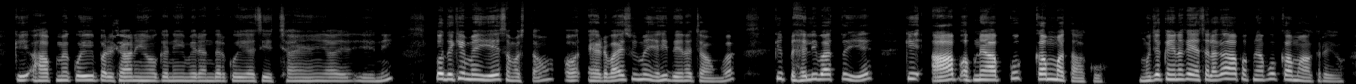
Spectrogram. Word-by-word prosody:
कि 195 0 +1
आप 175 -1 -1
में 195 0 -1
कोई 195 +1 +3
परेशानी 180 -1 -1
हो 175 0 -3
कि 175 +1 -4
नहीं 170 0 -5
मेरे 170 0 -4
अंदर 165 0 -4
कोई 170 0 -4
ऐसी 165 +1 -3
इच्छाएँ 165 +1 -7
हैं 165 +1 -6
या 165 0 -6
य 160 0 -7
ये 155 -3 -9
नहीं। 185 - -6 0.4
तो 255 - +8
देखिए 250 +3 +2
मैं 230 -2 +3
ये 210 +1 +4
समझता 175 -6 -6
हूँ 210 +7 -8
और 180 0 -3
एडवाइस 175 +5 0
भी - - -2
मैं 230 0 0
यही 200 +2 -1
देना 180 -1 -1
चाहूँगा 160 +3 -6 0.4
कि 275 - -2
पहली 200 +1 -1
बात 235 0 +3
तो 245 - -2
ये 195 -1 0
है 255 - -8 0.3
कि 260 -2 -1
आप 200 +6 +7
अपने 210 +1 +2
आप 210 0 +7
को 285 +1 -5
कम 240 -2 +6
मत 195 -6 +1
आको। 145 -1 -8 0.3
मुझे 185 +7 +2
कहीं 230 0 +2
ना 230 - +2
कहीं 240 - +4
ऐसा 215 +1 0
लगा 225 +6 +3
आप 245 - +2
अपने 220 -1 -4
आप 210 - -3
को 250 - -2
कम 210 -3 +1
आक 160 -1 -3
रहे 150 -3 -9
हो, 140 - -14
190 Hz, 260 wpm, -23 LUFS, 170-225 Hz, 0.4 s, तो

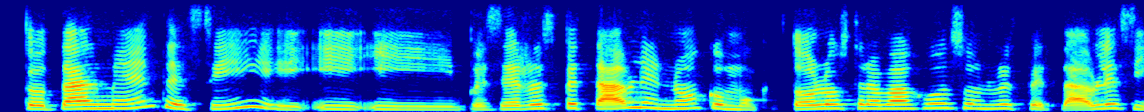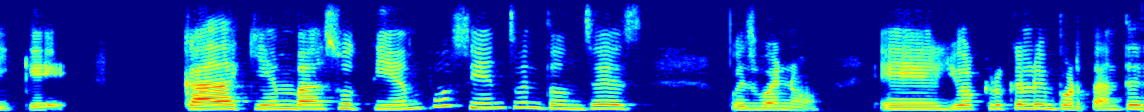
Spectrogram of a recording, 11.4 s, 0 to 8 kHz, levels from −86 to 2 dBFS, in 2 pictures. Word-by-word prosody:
Totalmente, 285 - +3
sí 260 0 -8 0.2
y 250 - -6
y 220 -3 -6
y - - -18
pues, 215 - -8
es 240 +1 +1
respetable, 305 +4 +4
¿no? 280 +3 -2
Como 280 -7 -3 0.2
todos 255 +1 +2
los 285 0 0
trabajos 285 +2 +1
son 300 -3 -5
respetables 285 +1 0
y 250 - -9
que - - -3 0.6
cada 255 +2 +9
quien 265 0 -3
va 265 0 +5
su 305 +3 -3
tiempo, 270 +6 -4
siento 345 -5 -4
entonces 285 -4 -4 0.4
pues, 225 -1 -6
bueno, 220 -3 -3 0.3
eh, 235 -1 0
yo 255 +2 0
creo 270 0 -6
que 290 - +1
lo 295 - +1
importante 265 -1 -1
275 Hz, 170 wpm, -23 LUFS, 250-295 Hz, 0.6 s, cada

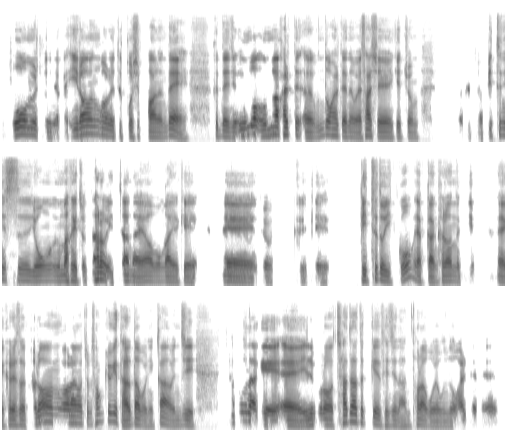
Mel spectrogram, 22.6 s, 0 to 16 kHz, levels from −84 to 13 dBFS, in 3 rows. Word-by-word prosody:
도움을 145 -1 +4
주는 100 -2 -9
약간 90 - -9
이런 155 +5 +3
거를 130 -5 -1
듣고 - - -6
싶어 105 - 0
하는데 100 -4 +2 0.4
근데 115 - +1
이제 105 - -4
음어 135 +1 +2
음악 150 +4 +6
할 150 - +6
때 - - -2
어 100 -1 +2
운동할 130 +6 -2
때는 105 -2 -2
왜 95 -1 0
사실 120 -4 +1
이렇게 95 -2 -4
좀 90 +1 -8 0.6
그게 475 -3 -16 0.2
좀 - - -10
피트니스용 110 -5 -3
음악이 105 0 +3
좀 - - -7
따로 - - +5
있잖아요. 100 -1 +1
뭔가 95 0 -1
이렇게 90 -1 -4 0.4
네. 95 -4 +4
좀 90 -1 -6 0.4
그 - - -10 0.2
이렇게 85 - -7 0.5
비트도 115 +2 0
있고 95 -4 -4
약간 90 -1 +1
그런 105 0 -1
느낌? - - -9 0.3
네 95 -1 +2
그래서 110 +1 -1
그런 155 +1 +1
거랑은 145 -2 +2
좀 125 - -13
성격이 165 +5 -3
다르다 105 +2 +2
보니까 85 -3 -3
왠지 95 +1 -3 0.5
차분하게 155 - +3
예. 95 -3 +7
일부러 110 +2 0
찾아 160 +3 +2
듣게 150 -7 -6
되진 95 +1 -9
않더라고요 85 +1 -4
운동할 85 0 -6
때는. 470 +1 -10
105 Hz, 335 characters per minute, -26 LUFS, 95-140 Hz, 0.6 s, 예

